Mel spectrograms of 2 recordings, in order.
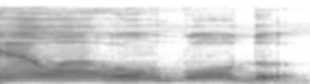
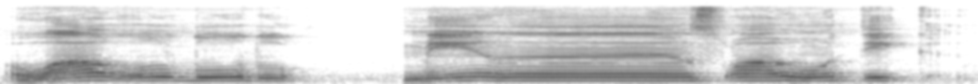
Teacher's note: ضاد اور ضاد دونوں کو ہم نے ملا کر پڑھنا ہے اور غین کی ادائیگی بھی پر کرنی ہے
